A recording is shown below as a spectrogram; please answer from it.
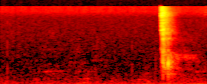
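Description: Near silence of a small room, broken about one and a half seconds in by one short click.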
